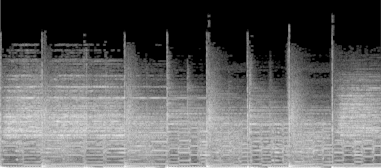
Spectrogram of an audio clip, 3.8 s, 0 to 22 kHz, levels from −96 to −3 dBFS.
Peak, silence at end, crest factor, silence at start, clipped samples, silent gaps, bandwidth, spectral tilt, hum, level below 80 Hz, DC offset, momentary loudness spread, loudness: 0 dBFS; 0 s; 12 dB; 0 s; under 0.1%; none; 17 kHz; -2.5 dB/octave; none; -16 dBFS; under 0.1%; 3 LU; -12 LUFS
